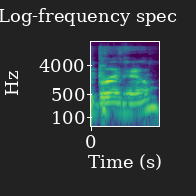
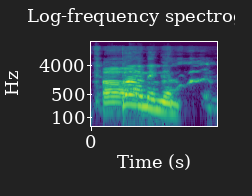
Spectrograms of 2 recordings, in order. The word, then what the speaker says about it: Birmingham: say snooker we say snucker we can't even pronounce a sport that we don't even yeah I mean it's a we burnam catastro catastrophe the way you how we burnam burning oh no burningham Birmingham Birmingham Birmingham Birmingham that's right listen this guy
